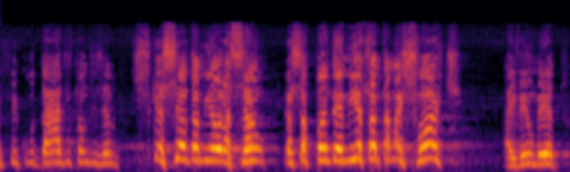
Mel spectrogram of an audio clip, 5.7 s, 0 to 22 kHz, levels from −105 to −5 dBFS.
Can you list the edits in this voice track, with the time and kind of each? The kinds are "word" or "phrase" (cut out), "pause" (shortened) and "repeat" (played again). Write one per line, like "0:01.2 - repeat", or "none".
0:01.2 - word
0:02.8 - pause
0:03.8 - word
